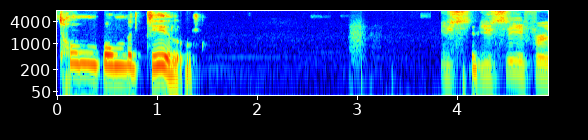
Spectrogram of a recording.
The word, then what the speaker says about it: Tom Bombadil: His name has not gone around that much, but Tim Bimbado? I believe it's pronounced Tom Bombadil.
